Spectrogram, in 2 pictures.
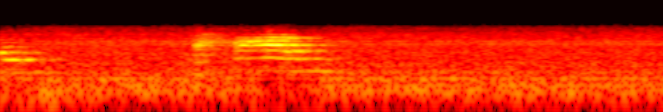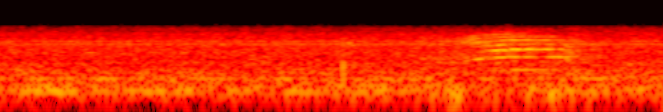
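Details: Domestic cat in an apartment, proudly carrying a stuffed animal it found; two separate wavering meows several seconds apart against a quiet indoor background with faint hum.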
